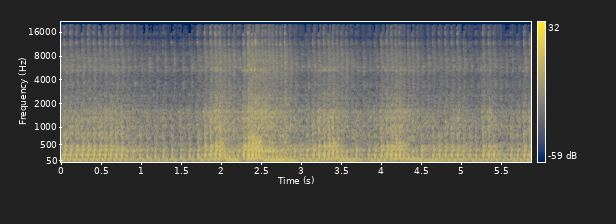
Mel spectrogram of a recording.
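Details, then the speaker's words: 1981 Honda XL500S single, first start from stone cold with makeshift fuel tank after oil change and air filter: even, steady idle thump with no knocking or misses; idling healthily, owner hears a possible leak, carb not leaking. "all right well she runs good i haven't had a chance to take her out on the road yet obviously but i at least know it idles and starts up prett"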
